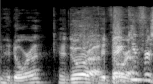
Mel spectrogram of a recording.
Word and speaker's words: Hedorah: Hedorah.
